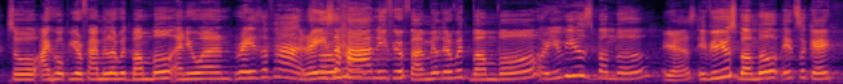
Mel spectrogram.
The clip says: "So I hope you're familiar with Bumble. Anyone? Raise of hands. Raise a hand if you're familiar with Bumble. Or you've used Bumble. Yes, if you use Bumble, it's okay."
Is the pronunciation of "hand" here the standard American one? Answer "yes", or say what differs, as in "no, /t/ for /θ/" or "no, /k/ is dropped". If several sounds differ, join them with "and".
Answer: no, /d/ is dropped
